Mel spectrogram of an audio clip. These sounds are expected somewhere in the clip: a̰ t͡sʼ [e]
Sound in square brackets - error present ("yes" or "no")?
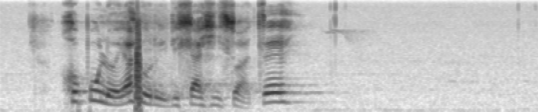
no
